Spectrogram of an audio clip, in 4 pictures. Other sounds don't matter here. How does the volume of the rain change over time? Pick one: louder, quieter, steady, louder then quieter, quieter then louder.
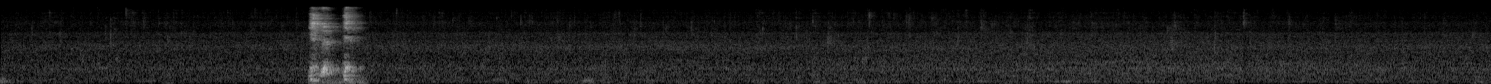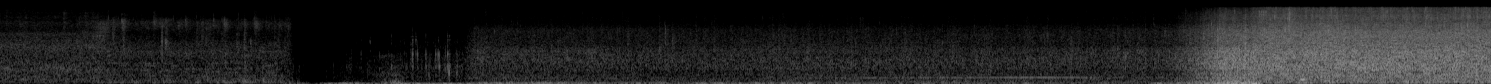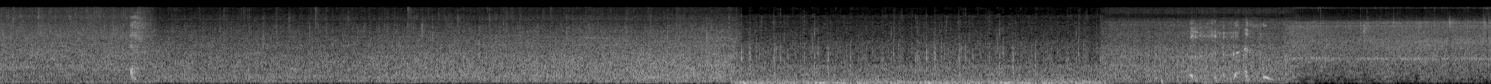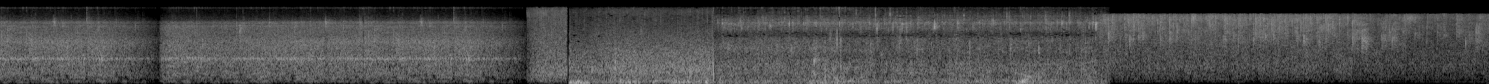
louder.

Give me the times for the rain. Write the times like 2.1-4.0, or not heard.
0.0-59.5.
